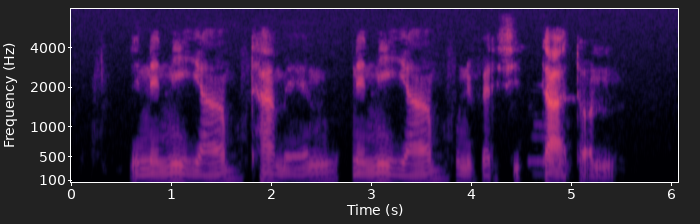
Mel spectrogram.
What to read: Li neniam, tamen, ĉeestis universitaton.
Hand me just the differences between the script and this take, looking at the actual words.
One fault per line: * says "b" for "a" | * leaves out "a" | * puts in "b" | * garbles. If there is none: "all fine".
* says "neniam" for "ĉeestis"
